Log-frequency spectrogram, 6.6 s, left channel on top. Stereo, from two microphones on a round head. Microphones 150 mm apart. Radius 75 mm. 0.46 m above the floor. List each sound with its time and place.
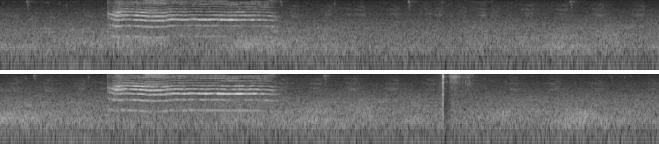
1.1 s a cat meowing: 10° right (ahead or behind), 1.0 m; by 2.8 s 45° right (ahead or behind), 2 m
